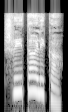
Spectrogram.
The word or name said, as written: ಶ್ರೀತಾಳಿಕ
